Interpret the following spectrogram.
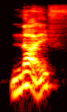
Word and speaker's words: knife: s เอาไว้ scissor ก็เหมือนกันเพราะว่ามันมีกรรไกรเนี่ยมันมีอยู่2ด้านถ้ามันมีด้านเดียวก็จะไม่เรียกว่าเป็นกรรไกรนะมันก็จะเป็นกรรไกรพังไปนะอันนี้จำเอาไว้นะครับ knife ตัว k ไม่ออกเสียงนะครับ knife แปลว่ามีดเนี่ยครับ cigarette อย่างเงี้ยก็บุหรี่แล้วมันนั้นเราว่าไปแล้วนะครับอย่างเช่นเนี่ยครับเราจะพูดนะนี่เป็นประโยคบอกเล่า I have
